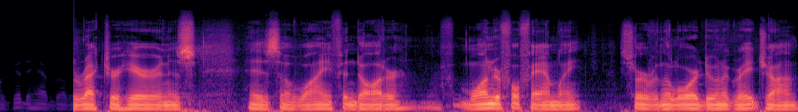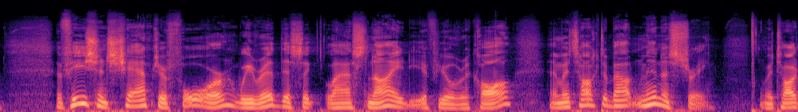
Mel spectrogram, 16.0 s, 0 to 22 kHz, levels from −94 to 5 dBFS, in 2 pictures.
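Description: From 0 to 0.74 s, a 24-bit alignment error makes the sound clean but about 48 dB too quiet. Low-byte 24-bit samples were read as 32-bit values.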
